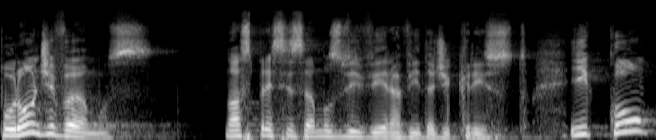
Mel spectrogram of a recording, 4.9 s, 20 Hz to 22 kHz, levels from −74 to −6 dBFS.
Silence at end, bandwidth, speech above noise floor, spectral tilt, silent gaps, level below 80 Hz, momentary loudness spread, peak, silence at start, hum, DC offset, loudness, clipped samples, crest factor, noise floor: 0.05 s; 16 kHz; 38 dB; -5 dB/octave; none; -50 dBFS; 9 LU; -2 dBFS; 0 s; none; under 0.1%; -20 LUFS; under 0.1%; 18 dB; -57 dBFS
